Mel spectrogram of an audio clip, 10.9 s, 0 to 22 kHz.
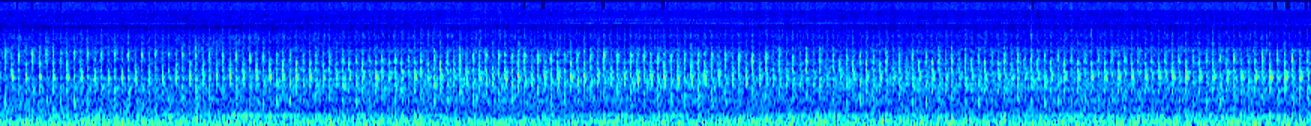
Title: Range rover classic 3.5 v8 engine knock....video after 10secs.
